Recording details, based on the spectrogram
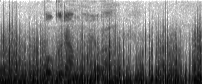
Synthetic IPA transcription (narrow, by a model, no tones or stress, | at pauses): poɡɾamɦiʋa̰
